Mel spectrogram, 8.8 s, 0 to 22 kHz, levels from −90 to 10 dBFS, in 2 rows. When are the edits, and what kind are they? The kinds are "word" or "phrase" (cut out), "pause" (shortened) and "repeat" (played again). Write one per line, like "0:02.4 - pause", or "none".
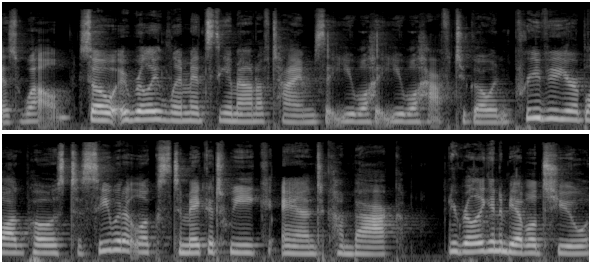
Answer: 0:02.8 - repeat
0:05.7 - word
